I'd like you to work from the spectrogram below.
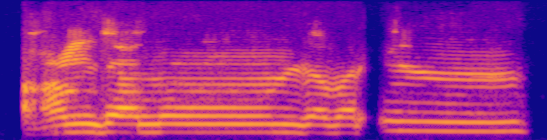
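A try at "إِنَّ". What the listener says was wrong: নুন জাবার নই, জের আছে। না, বা জাবার রব, হা, মিম পেশ হুম,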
